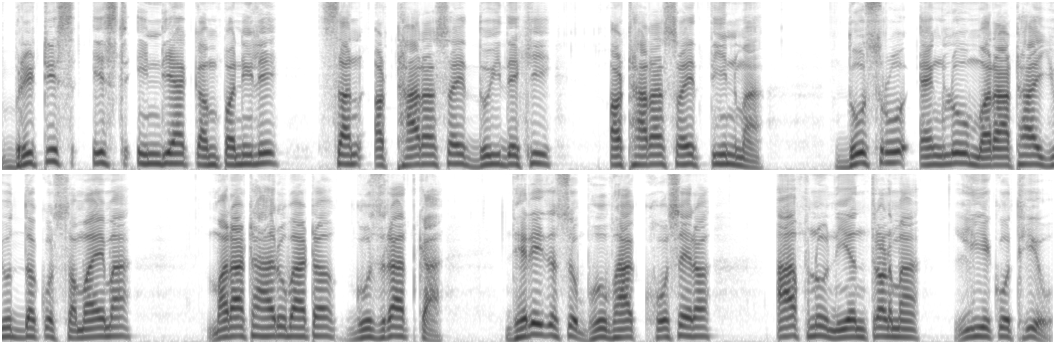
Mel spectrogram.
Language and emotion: Nepali, neutral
